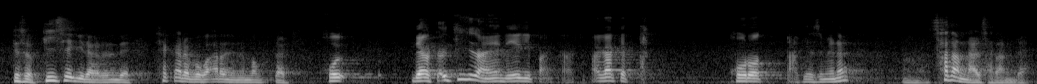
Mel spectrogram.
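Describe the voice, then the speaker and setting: A man with a Gyeongsang Korean accent teaching a yoga class, asking questions and acting out shouts. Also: mid-range voice. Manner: lively, asks the class questions, acts out shouts. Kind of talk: spoken yoga lecture. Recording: roomy hall echo.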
